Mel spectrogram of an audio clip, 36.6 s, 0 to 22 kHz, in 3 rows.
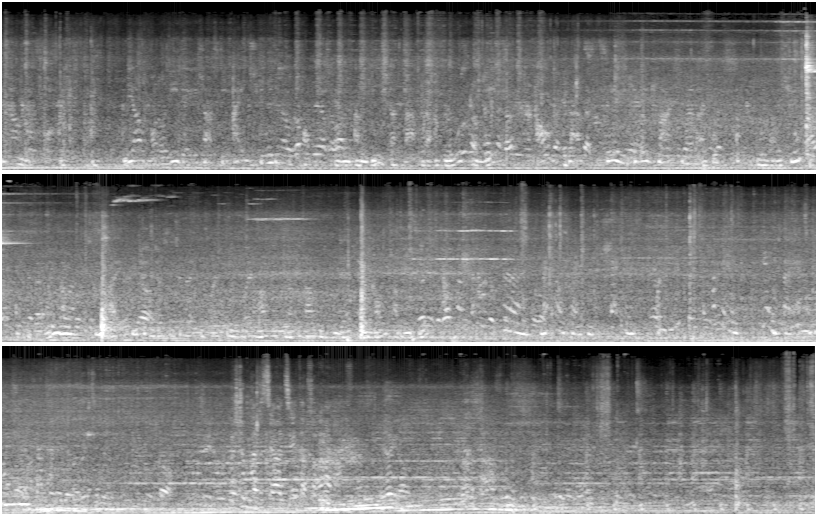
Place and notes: berlin, bürknerstraße: fassadenarbeiten - the city, the country & me: facade works
arbeiter auf gerüst hören radio
workers on scaffold listen to the radio
the city, the country & me: april 7, 2009
Berlin, Germany, 14 April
